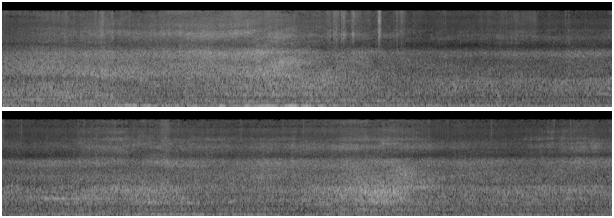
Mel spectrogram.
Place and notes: Советский район, Нижний Новгород, Нижегородская область, Россия - street sound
